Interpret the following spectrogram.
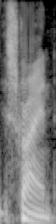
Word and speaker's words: Skrein: Skrein.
